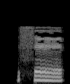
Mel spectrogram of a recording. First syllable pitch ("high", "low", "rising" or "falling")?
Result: low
